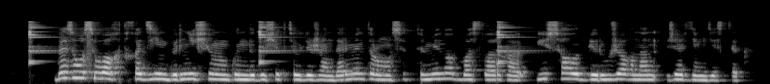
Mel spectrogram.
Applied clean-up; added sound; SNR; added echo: classical method log-MMSE.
